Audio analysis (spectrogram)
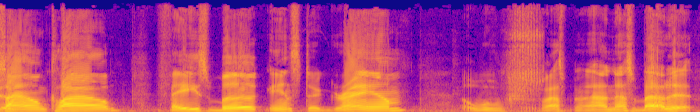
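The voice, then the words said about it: Put-on Southern accent. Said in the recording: “when you do that southern accent, I know it's for, but you sound like my pappy”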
